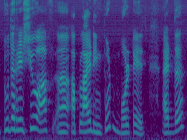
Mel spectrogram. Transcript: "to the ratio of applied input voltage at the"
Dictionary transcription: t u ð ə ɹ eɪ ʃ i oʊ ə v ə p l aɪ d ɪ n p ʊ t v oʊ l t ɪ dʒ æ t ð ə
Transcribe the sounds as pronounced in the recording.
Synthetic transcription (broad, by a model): t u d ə ɹ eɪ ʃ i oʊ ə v ə p l aɪ d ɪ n p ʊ t b oʊ l t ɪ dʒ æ t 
